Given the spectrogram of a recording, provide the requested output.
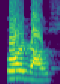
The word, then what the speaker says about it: Kohlrausch: बच्चों को इसकी प्रोनाउंसिएशन नहीं समझ आती है। सो इट इज़ not much tough. कोडराउस लॉ।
